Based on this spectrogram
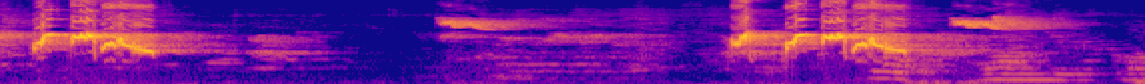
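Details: Red-whiskered bulbul singing in a contest where an old wild bird provokes a young one: two short, loud, bubbling warbled phrases separated by a quiet gap with a faint high note.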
